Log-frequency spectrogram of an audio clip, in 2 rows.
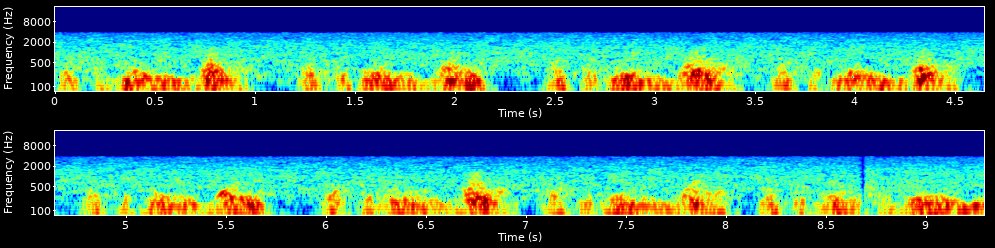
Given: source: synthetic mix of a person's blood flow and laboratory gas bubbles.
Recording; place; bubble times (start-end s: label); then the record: Doppler ultrasound of blood flow; precordium
no bubbles
From the record:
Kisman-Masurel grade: 000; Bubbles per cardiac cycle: 0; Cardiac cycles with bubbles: 0%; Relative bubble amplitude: no bubbles discernible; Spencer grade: 0 (complete lack of bubble signals)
